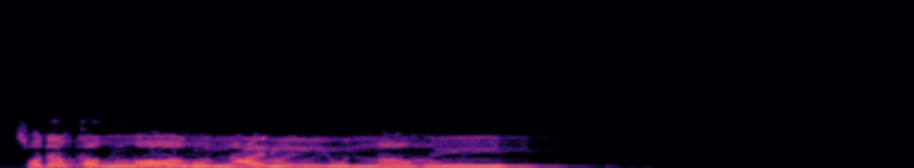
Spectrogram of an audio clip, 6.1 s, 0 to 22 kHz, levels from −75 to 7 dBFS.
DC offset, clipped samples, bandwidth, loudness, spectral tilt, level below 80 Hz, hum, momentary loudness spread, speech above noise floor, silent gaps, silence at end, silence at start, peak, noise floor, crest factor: under 0.1%; under 0.1%; 6.2 kHz; -18 LUFS; -8.5 dB/octave; -62 dBFS; none; 5 LU; 42 dB; none; 2.35 s; 0.1 s; -2 dBFS; -60 dBFS; 16 dB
